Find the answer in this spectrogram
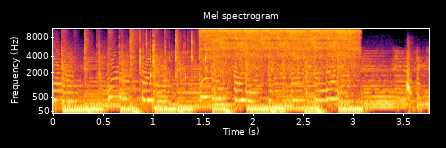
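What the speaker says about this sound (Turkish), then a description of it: "Bir sprey boya." An aerosol spray paint can releases a steady hiss of about a second and a half over loud, busy background music.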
